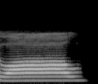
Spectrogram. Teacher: দুই ঠোঁট না মিলিয়ে মাঝখান হতে উচ্চারিত হয়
